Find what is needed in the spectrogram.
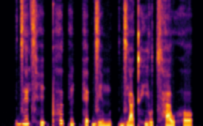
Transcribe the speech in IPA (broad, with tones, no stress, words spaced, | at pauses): d͡zẽ˦t͡sʰi˨ʔpʰə˥˧ kĩ˨k̚he˦ʔd͡zi˨˩m | d͡zja˨˩ kʰju˦t͡sʰa˧who˦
